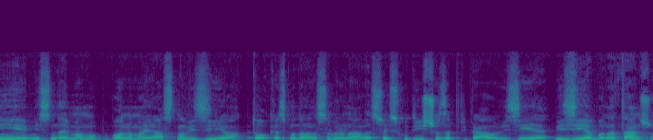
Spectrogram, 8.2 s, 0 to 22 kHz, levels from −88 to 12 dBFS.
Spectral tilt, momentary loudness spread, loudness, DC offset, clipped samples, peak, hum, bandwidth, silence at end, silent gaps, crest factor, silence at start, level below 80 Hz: -3.5 dB/octave; 5 LU; -36 LUFS; under 0.1%; under 0.1%; -16 dBFS; none; 14 kHz; 0 s; none; 18 dB; 0 s; -76 dBFS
